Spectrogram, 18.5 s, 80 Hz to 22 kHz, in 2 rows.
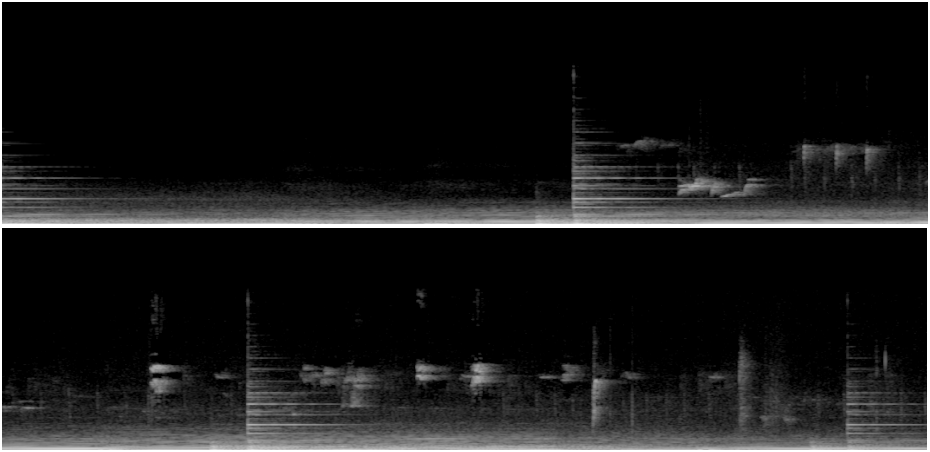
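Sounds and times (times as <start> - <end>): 
steady low droning hum: 0.0 - 18.5
flock of migrating small birds chirping in flight: 6.5 - 18.5.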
